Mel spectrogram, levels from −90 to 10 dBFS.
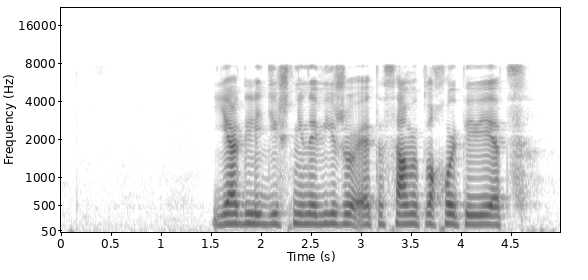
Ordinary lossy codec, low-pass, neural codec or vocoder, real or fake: none; none; none; real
